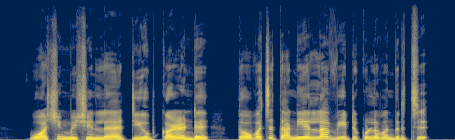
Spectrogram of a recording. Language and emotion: Tamil, disgusted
